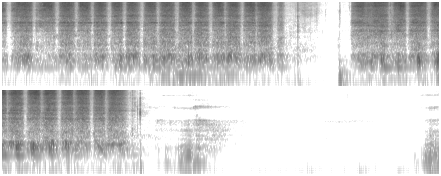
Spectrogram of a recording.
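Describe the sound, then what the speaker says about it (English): A water pump housing surface is sanded by hand in a garage during a leaking-gasket repair, with loud, fast, rhythmic rasping strokes in two long runs separated by a brief pause, then quiet. "I don't really want to sand too much on this, otherwise I'm going to go too deep."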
